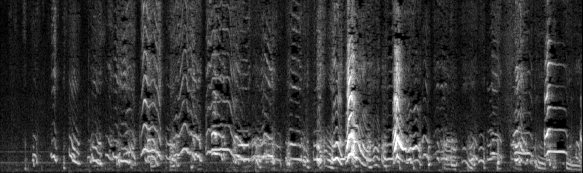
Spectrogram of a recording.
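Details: A litter of two-week-old English Springer Spaniel puppies crying for their mother out of hunger, with many overlapping thin squeaks and whimpers, a few louder yelps near the middle and quieter squeaks trailing off.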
